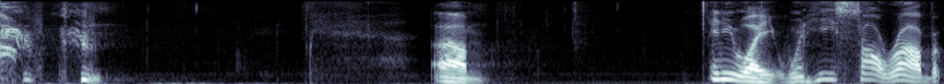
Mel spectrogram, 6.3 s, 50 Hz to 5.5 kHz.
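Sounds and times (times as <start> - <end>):
person coughing: 0.0 - 0.9
speech: 0.2 - 0.8, 2.9 - 3.3, 4.7 - 6.2.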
